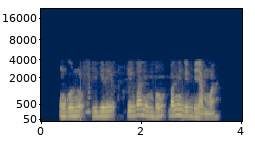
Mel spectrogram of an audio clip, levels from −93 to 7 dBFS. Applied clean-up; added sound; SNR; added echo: neural mask model DeepFilterNet 3.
